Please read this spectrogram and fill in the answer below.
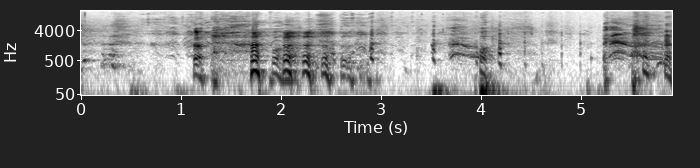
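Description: People laughing and chuckling, breaking up during a take, with a couple of low bumps about halfway through.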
